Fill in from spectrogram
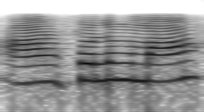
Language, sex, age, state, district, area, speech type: Tamil, female, 18-30, Tamil Nadu, Vellore, urban, conversation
